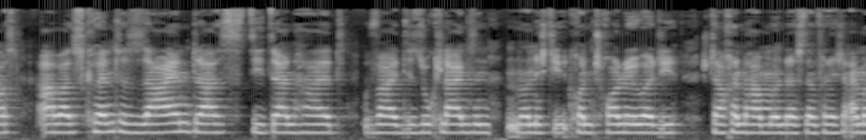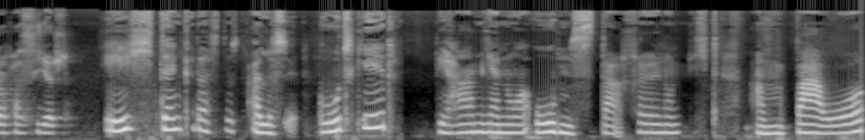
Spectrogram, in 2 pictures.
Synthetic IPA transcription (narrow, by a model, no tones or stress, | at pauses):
aʊs | ʔaːβɐɛskʰœntʰəzaɪndasd̥iːdanɦalt | vaɪldiːzoːkʰl̥aɪnzɪntnɔχnɪçt̚d̥iːkʰɔntʁ̥ɔləyːbɐdiːʃtaχl̩nhaːbm̩ʊnt̚d̥asd̥anfɪlaɪçtʔa̰ɪnmaːlpʰasiːɐt | ʔɪçd̥ɛŋkʰədasd̥asʔaləs | ɡ̥uːtɡ̥eːt | viːɐɦaːbm̩jaːnuːɐʔoːbm̩staxl̩nʊntnɪçtʔamb̥aʊ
